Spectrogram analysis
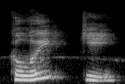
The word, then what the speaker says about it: клыки: Клыки. Very short. Клыки. Again, this is a sound that doesn't exist in English. It's uy. So it's клыки.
